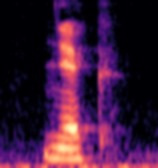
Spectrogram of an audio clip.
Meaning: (noun) A small cut in a surface.: A particular place or point considered as marked by a nick; the exact point or critical moment
- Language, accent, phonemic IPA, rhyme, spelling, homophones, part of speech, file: English, General American, /nɪk/, -ɪk, nick, nic / Nick, noun / verb, En-us-nick.ogg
